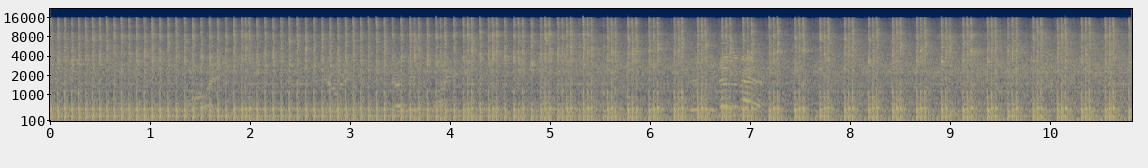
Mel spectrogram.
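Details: 1975 KC27 294cc rotary from a Hercules W2000, rebuilt, kick-started with transmission fitted: buzzy rapid even pulsing holds steady, then picks up; running cleanly after the rebuild.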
